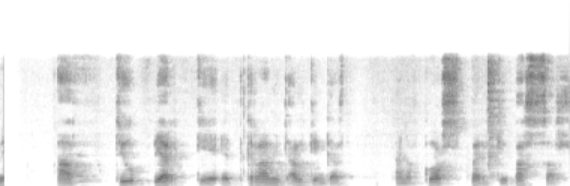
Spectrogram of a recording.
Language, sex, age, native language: Icelandic, male, 13, Icelandic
